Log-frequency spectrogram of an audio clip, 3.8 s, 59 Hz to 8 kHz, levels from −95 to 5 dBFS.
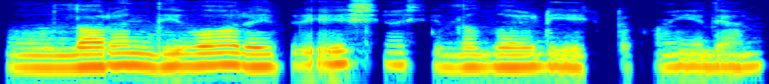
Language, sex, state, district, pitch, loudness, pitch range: Rajasthani, female, Rajasthan, Churu, 170 Hz, -24 LUFS, 165-175 Hz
